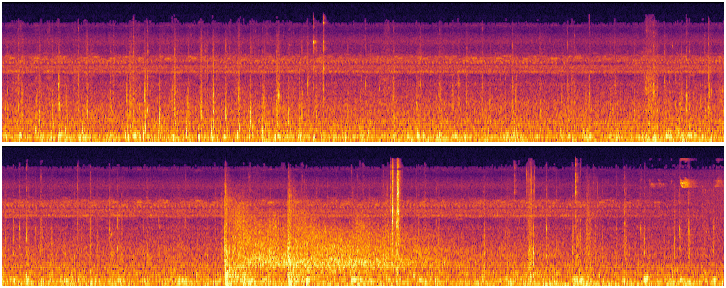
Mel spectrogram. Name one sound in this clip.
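Footsteps patter quickly through grass.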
